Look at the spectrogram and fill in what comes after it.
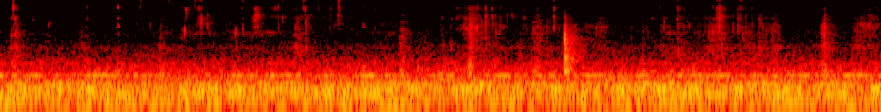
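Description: Eating fried chicken up close: chewing with small wet clicks and crackles, one sharper click about four seconds in, over a steady low hum.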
